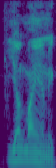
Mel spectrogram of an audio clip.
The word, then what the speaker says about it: Young Miami: Young Mammy or Young Miami? Young Miami.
